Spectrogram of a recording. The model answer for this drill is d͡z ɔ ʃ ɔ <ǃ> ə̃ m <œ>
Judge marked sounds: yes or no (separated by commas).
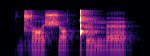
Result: yes, yes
